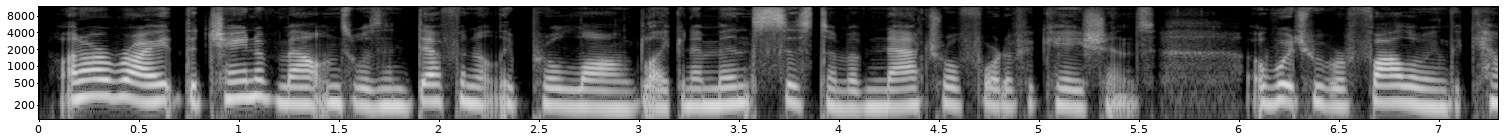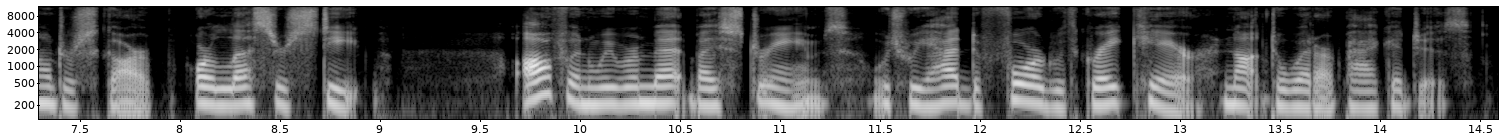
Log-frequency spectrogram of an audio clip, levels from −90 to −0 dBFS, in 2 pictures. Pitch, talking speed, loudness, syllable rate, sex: 210 Hz, 195 wpm, -22 LUFS, 5.7 syllables/s, female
